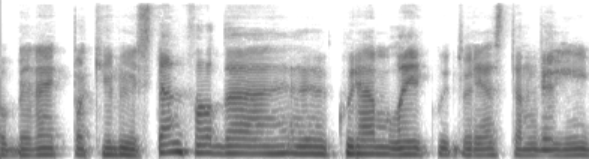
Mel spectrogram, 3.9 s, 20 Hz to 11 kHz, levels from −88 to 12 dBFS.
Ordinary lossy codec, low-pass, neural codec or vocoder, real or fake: MP3, 64 kbps; 9.9 kHz; codec, 44.1 kHz, 2.6 kbps, SNAC; fake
